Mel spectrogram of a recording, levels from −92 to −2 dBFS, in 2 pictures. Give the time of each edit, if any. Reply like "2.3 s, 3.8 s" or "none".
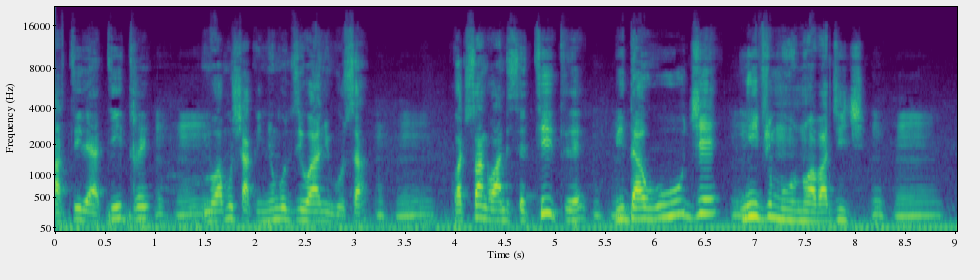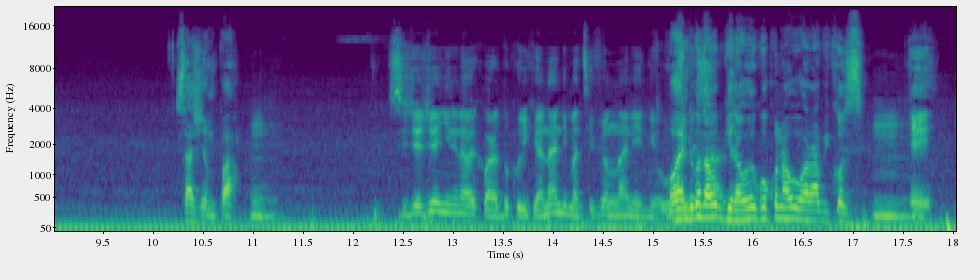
none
